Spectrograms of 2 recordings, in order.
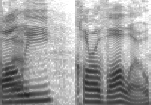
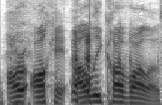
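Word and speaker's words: Auli'i Cravalho: Aiello Cavallo. I forgot the pronunciation of that already. I'm so sorry if I butchered that. 2016, tell us about Ollie Caravallo. – Ollie Caravallo, sorry.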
